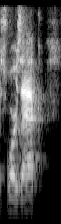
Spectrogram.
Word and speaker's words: Swarzak: Cordell actually got us Anthony Suarez, or however you say his name, Swarzak, sorry, back in, I believe that was 2017.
